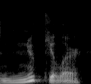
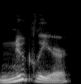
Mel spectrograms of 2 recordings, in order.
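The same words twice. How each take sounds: First: An extra U sound comes between C and L. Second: The L follows the C directly, no extra vowel. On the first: The speaker calls it wrong. "where there's another U in there that doesn't really belong" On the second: The speaker calls it right. "where the L comes right after the C"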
